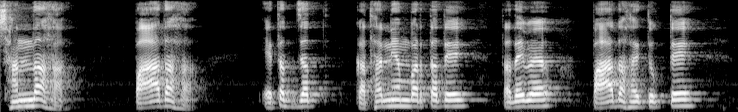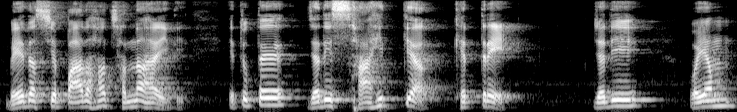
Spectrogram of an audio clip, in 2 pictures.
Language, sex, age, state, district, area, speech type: Sanskrit, male, 45-60, Odisha, Cuttack, urban, spontaneous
